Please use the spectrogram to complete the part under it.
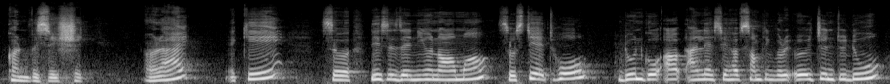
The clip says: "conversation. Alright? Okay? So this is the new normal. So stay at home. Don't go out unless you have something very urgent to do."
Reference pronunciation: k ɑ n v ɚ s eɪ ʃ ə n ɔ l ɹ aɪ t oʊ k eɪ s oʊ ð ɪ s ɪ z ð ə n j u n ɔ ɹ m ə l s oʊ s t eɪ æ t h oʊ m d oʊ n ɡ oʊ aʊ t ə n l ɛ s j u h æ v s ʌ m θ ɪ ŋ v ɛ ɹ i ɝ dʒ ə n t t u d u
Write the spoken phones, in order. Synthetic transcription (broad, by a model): k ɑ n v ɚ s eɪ ʃ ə n ɔ l ɹ aɪ t oʊ k eɪ s oʊ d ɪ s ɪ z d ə n j u n ɔ m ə l s oʊ s t eɪ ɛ t h oʊ m d oʊ n ɡ oʊ aʊ t ə n l ɛ s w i h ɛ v s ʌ m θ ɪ ŋ v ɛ ɹ i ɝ dʒ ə n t t u d u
